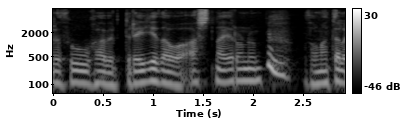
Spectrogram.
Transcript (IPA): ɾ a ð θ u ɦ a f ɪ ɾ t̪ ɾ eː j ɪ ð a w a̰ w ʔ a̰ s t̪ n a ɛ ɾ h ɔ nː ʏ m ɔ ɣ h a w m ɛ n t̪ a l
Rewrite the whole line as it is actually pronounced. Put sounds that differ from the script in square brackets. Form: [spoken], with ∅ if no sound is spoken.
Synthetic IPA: ɾ a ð θ u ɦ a [v] ɪ ɾ t̪ ɾ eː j ɪ ð a w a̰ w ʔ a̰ s t̪ n a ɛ ɾ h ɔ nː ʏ m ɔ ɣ [θ] a w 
